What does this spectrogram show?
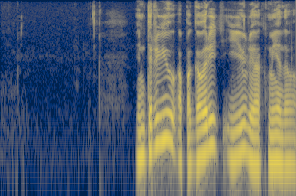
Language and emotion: Russian, neutral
